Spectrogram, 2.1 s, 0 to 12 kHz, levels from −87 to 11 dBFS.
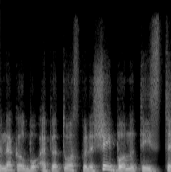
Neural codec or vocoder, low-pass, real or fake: codec, 24 kHz, 0.5 kbps, DualCodec; 10.8 kHz; fake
